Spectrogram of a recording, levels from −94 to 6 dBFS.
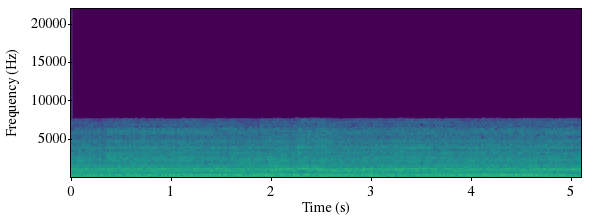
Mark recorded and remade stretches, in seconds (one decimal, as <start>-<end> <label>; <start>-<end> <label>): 0.0-1.3 recorded; 1.3-3.8 remade; 3.8-5.1 recorded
